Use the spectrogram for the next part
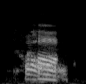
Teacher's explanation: That's called a retroflex R. That's what our R's do in an American dialect. Our tongue started flat and then it pulled back a little bit.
